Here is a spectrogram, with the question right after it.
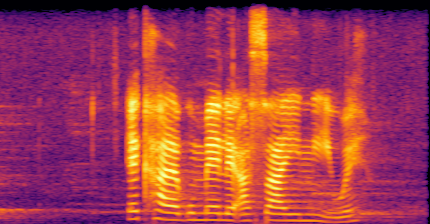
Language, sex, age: Zulu, female, 19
